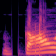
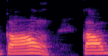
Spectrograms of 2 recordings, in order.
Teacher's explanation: गांव में क्या हो रहा है नाक और मुंह से हमारा उच्चारण हो रहा है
